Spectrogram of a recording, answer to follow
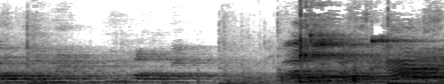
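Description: A volleyball bouncing on a hard gym floor, echoing in a large hall, with a thud about two seconds in.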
